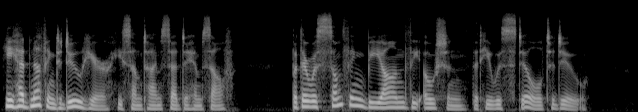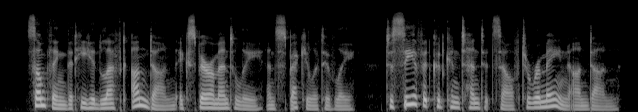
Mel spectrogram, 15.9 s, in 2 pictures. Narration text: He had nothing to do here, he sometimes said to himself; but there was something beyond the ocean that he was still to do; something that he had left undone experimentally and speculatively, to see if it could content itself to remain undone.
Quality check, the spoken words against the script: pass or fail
pass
